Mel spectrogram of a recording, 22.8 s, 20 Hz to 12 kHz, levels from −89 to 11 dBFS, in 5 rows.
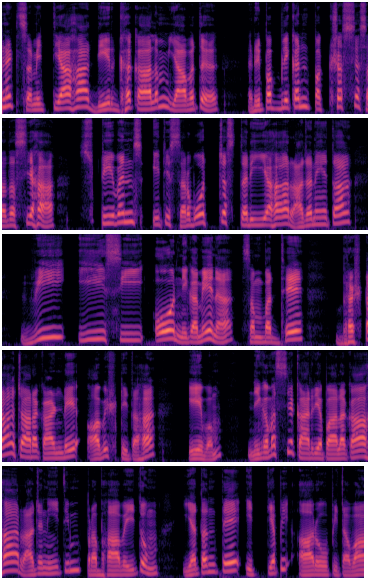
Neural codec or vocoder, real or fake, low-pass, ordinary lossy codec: none; real; none; none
